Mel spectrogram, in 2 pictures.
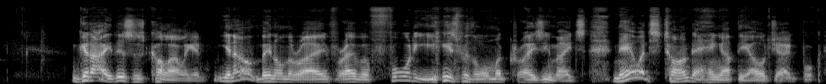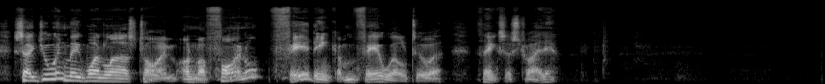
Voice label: radio advertisement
